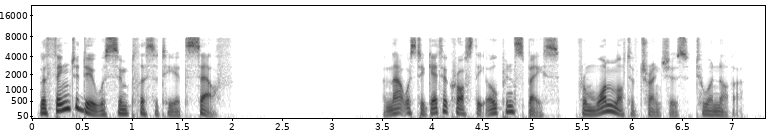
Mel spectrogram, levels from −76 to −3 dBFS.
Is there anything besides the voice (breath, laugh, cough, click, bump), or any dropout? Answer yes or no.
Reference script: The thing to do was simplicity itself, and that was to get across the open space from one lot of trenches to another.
no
